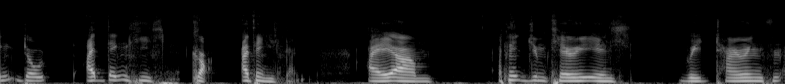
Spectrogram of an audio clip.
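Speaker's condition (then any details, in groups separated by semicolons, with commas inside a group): Cerebral palsy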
